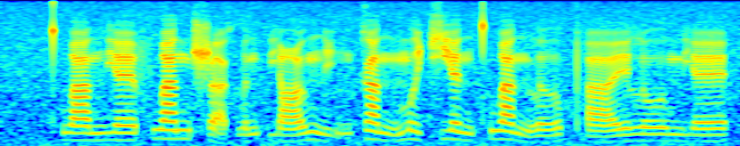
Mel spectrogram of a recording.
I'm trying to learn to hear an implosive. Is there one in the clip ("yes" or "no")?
no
